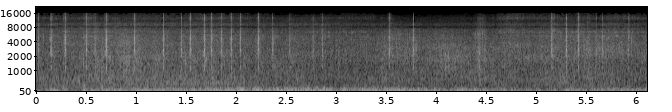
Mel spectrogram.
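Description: Wind buffeting the microphone of a mountain biker riding fast down dirt singletrack, a steady low rumble, with irregular clicks and rattles from the bike as it rolls over the rough trail, thickest near the start and again near the end.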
